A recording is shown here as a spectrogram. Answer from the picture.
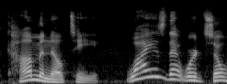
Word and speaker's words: commonalty: in another episode commonalty it's not commonality right it's commonality where is it there it is common it's commonalty why is that word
